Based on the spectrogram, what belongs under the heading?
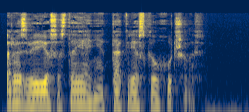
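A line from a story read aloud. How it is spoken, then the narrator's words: Forced calm, distant voice. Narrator (Russian): я спросил, насколько мог спокойно, каким-то далеким голосом, словно спрашивал кто-то другой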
